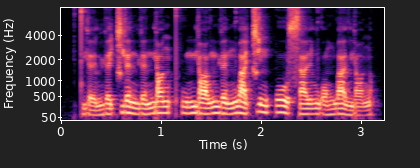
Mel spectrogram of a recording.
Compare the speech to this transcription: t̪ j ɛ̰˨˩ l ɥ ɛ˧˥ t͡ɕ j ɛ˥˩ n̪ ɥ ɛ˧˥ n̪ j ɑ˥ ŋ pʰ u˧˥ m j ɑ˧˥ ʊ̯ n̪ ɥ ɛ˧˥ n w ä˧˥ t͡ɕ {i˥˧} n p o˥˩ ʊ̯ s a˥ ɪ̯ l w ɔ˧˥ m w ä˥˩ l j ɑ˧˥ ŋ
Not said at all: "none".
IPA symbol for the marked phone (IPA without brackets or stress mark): i˥˧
